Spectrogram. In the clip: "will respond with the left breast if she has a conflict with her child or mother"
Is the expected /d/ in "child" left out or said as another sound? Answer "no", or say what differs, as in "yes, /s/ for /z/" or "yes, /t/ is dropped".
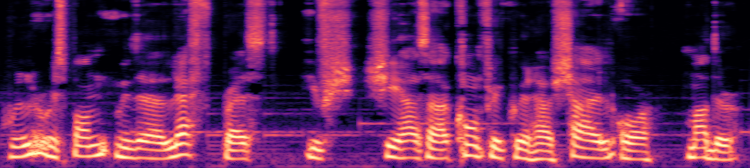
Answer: no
